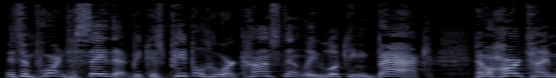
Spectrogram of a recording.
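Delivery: rising, ringing pulpit voice; impassioned sermon delivery; preaching at full force. Acted. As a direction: build it up and preach hard.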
